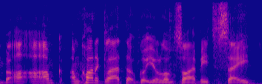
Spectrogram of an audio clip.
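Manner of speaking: normal talking voice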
